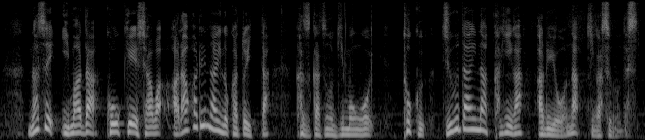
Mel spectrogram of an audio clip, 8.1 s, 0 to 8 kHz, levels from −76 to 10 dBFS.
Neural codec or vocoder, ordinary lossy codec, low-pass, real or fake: none; none; none; real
